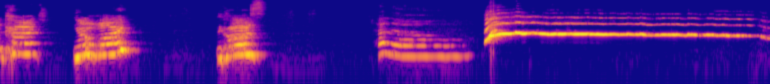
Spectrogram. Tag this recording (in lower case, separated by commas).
inside a small room, speech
